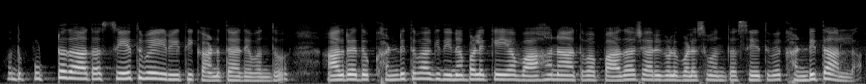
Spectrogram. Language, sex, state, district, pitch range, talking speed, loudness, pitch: Kannada, female, Karnataka, Shimoga, 200-250 Hz, 120 wpm, -17 LUFS, 225 Hz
